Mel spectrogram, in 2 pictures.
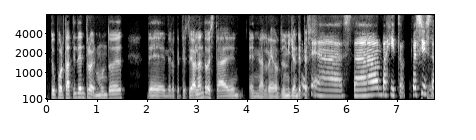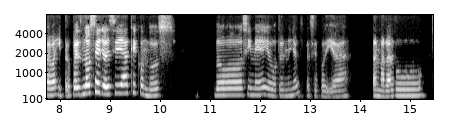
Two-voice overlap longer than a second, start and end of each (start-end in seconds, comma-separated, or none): none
